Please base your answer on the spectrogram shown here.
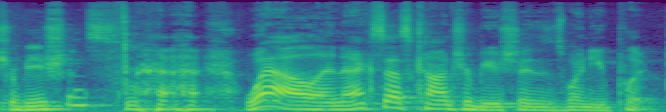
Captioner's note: chuckling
